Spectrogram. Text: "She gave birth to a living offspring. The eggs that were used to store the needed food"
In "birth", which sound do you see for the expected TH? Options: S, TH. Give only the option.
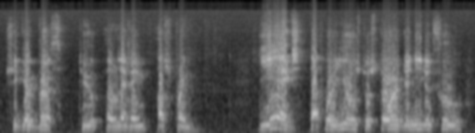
TH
